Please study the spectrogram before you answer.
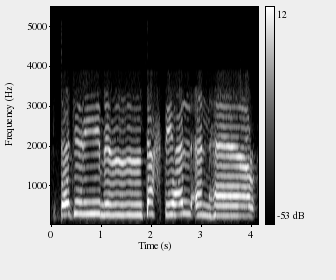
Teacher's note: ناخد بالنا من الحرف المقلقل الجيم المقلقلة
